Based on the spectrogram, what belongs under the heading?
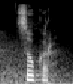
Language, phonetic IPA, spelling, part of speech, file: Belarusian, [ˈt͡sukar], цукар, noun, Be-цукар.ogg
- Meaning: sugar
